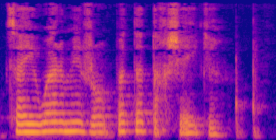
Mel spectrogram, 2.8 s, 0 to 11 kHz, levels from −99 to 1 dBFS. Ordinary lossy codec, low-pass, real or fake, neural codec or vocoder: MP3, 96 kbps; 9.9 kHz; real; none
